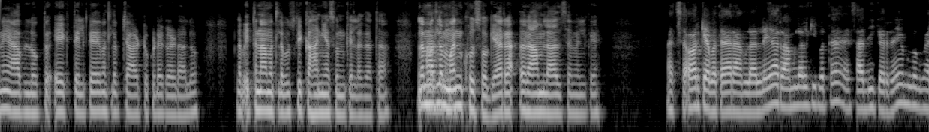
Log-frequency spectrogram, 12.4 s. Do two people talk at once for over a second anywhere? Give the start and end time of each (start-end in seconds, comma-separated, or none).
none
